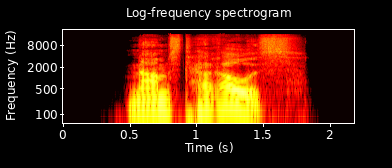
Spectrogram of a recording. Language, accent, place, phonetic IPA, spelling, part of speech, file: German, Germany, Berlin, [ˌnaːmst hɛˈʁaʊ̯s], nahmst heraus, verb, De-nahmst heraus.ogg
- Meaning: second-person singular preterite of herausnehmen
